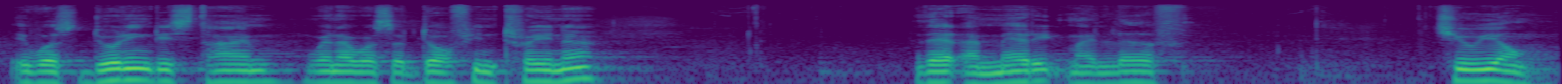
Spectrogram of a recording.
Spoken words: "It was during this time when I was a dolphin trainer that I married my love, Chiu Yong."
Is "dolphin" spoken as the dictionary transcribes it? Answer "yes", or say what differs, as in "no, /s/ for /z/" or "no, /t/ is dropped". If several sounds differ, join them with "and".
no, /l/ is dropped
